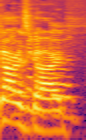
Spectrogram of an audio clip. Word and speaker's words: Skarsgård: Skarsgård.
